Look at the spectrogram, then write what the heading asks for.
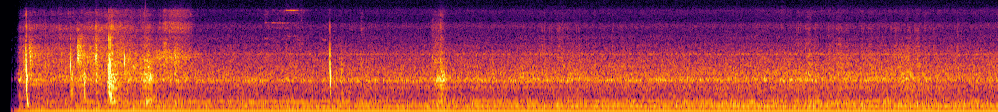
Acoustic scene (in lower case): elevator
